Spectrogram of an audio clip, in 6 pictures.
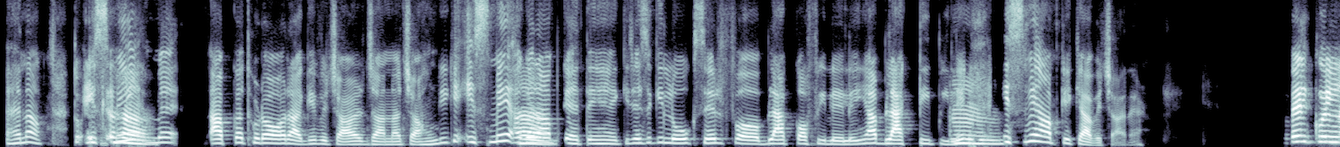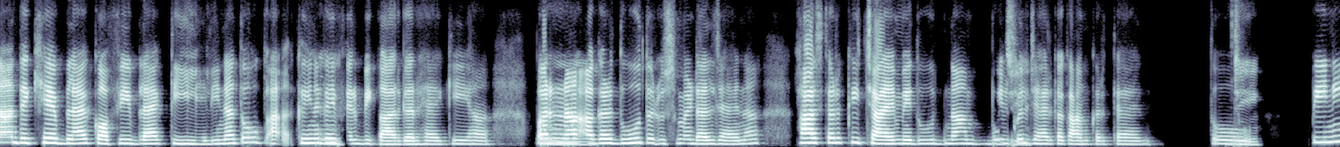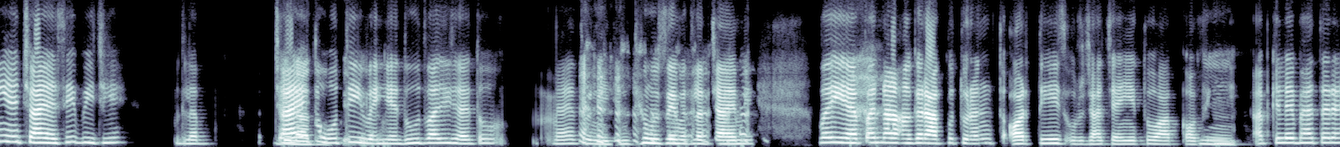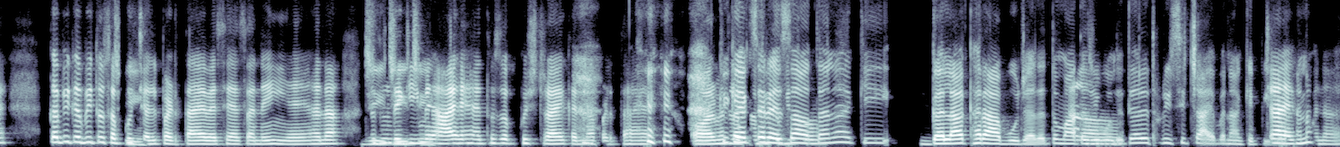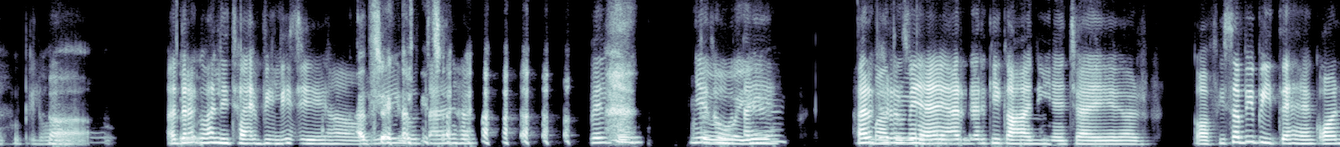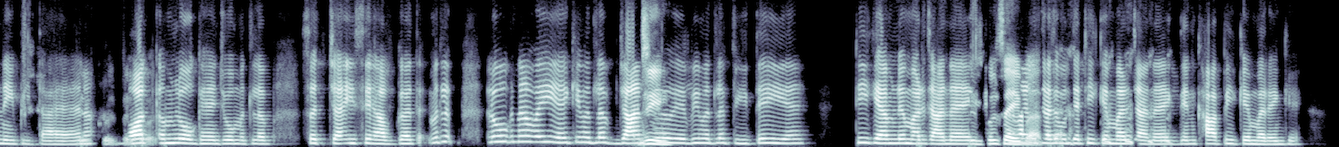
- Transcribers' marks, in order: laugh; chuckle; laughing while speaking: "अदरक वाली चाय पी लीजिए, हाँ यही होता है, हाँ"; laughing while speaking: "अदरक वाली चाय"; laugh; other background noise; chuckle
- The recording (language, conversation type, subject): Hindi, podcast, चाय या कॉफी आपके हिसाब से आपकी ऊर्जा पर कैसे असर डालती है?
